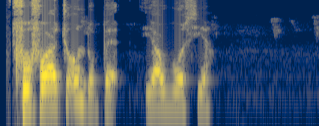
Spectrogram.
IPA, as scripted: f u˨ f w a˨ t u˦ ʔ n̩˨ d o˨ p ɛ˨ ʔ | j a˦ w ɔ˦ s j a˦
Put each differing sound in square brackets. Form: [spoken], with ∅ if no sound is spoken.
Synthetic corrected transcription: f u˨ f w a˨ [t͡ʃ] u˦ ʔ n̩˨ d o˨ p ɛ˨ ʔ | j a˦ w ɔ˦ s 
